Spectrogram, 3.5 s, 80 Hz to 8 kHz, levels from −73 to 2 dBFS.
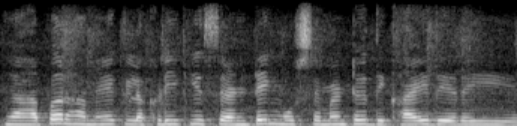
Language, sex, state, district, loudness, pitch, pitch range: Hindi, female, Haryana, Rohtak, -15 LUFS, 235 Hz, 225-245 Hz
